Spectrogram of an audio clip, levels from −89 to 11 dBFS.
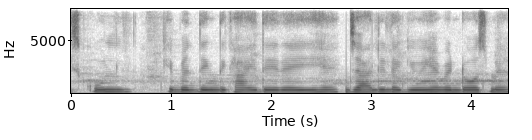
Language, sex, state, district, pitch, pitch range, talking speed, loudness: Hindi, female, Chhattisgarh, Sarguja, 200 Hz, 195-205 Hz, 180 wpm, -27 LUFS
